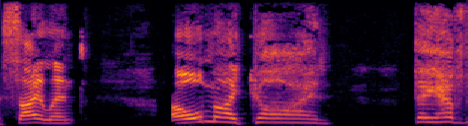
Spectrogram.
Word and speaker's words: Psilent: It's spelled P-S-I-L-E-N-T because the P is silent. – Oh, I would have just said P-silent. – No, the silent with a P, silent P.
